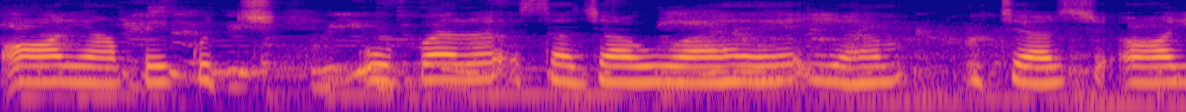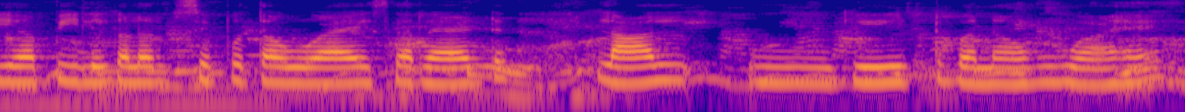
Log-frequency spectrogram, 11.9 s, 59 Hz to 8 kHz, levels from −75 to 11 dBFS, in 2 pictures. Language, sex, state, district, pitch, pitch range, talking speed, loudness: Hindi, female, Bihar, Gaya, 220 Hz, 215-230 Hz, 125 wpm, -16 LUFS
